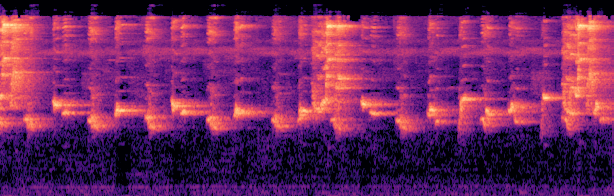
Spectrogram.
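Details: Long-plumed bulbul singing a lively, bubbling run of short two-part chirps, each dipping then rising, repeated about twice a second with occasional brighter, higher bursts; quiet background.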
